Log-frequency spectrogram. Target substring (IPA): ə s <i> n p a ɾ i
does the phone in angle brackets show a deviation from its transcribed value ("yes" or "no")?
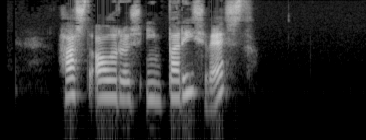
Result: no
